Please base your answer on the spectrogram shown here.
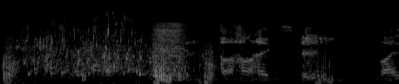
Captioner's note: chuckles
